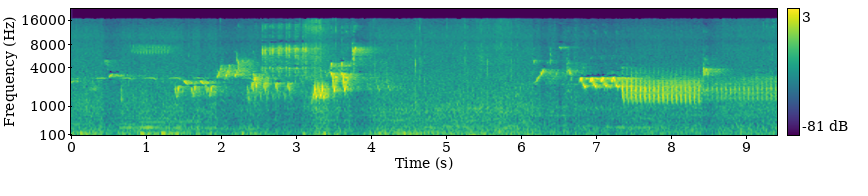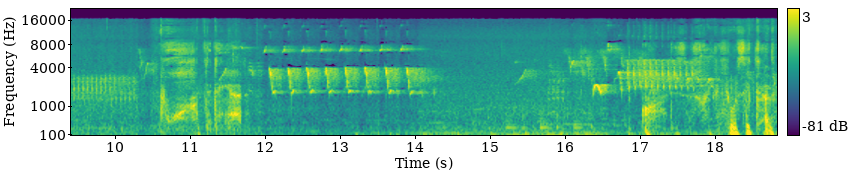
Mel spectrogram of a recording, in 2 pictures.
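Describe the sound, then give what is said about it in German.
Nightingales singing: loud, varied bursts of chirps, whistles and rapid trills that come in several phrases separated by short pauses. “Aber ich habe gerade das Gefühl, dass die Nachtigallen jetzt so richtig in Fahrt kommen. So richtig aufdrehen.”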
